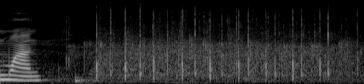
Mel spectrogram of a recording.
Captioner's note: applauding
